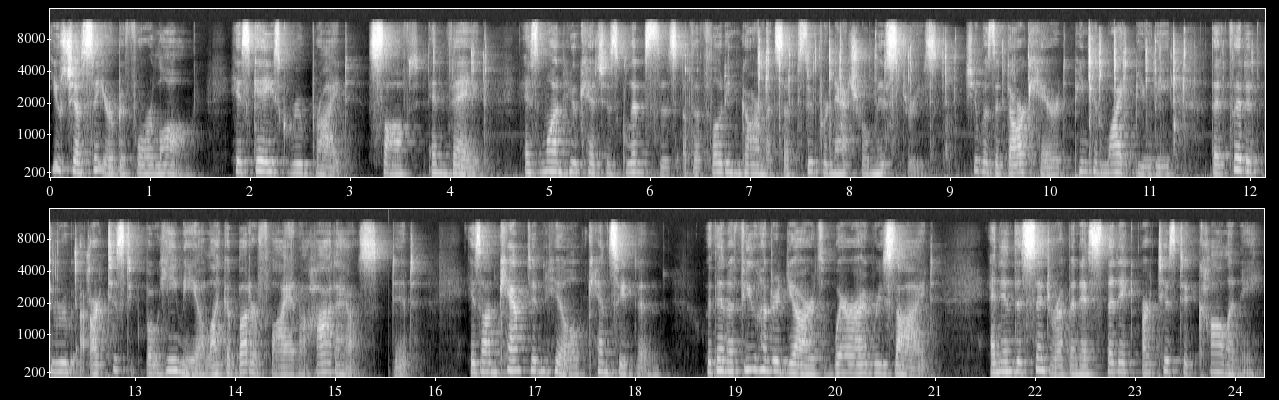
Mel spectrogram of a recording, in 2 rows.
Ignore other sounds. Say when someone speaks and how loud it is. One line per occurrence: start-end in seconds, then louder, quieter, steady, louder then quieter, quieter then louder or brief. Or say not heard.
0.0-24.2 steady.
